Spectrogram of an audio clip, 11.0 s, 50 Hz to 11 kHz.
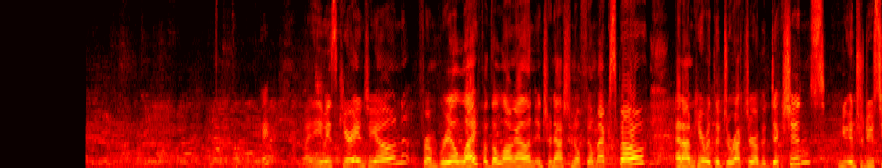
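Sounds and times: people chattering in a hall: 1.1 - 11.0.

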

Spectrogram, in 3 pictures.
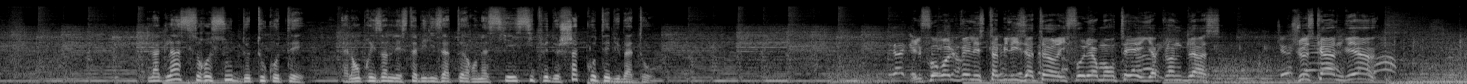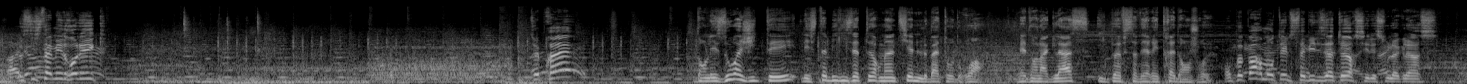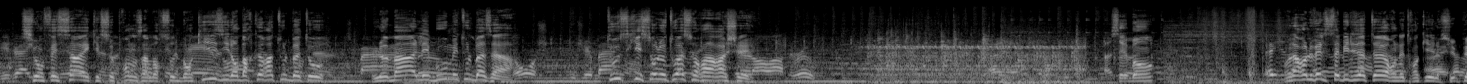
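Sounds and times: background music held notes: 0.0 - 42.6
boat engine drone: 15.8 - 19.9, 37.5 - 40.2
hydraulic whine: 16.0 - 19.9, 37.8 - 40.3.

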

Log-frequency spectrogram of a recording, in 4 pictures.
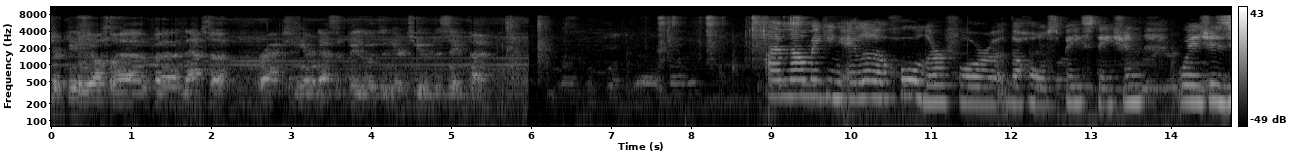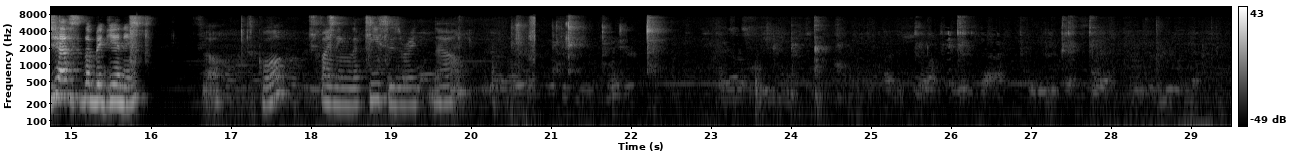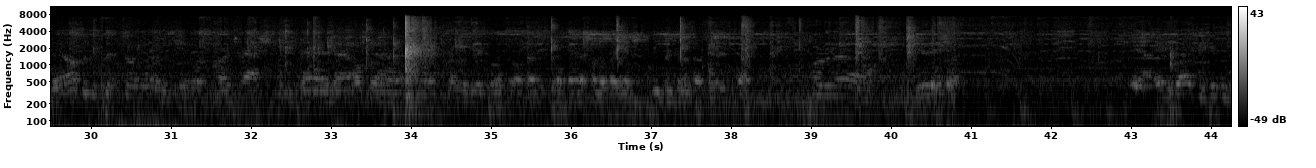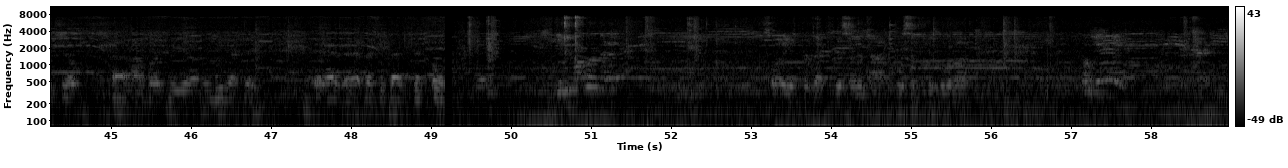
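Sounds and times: faint background music: 0.0 - 58.9
voice from television: 0.0 - 58.9.

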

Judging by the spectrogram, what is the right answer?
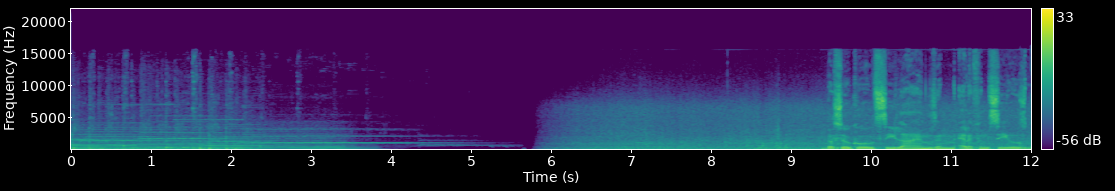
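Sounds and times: surf breaking over rocks: 5.9 - 12.0.

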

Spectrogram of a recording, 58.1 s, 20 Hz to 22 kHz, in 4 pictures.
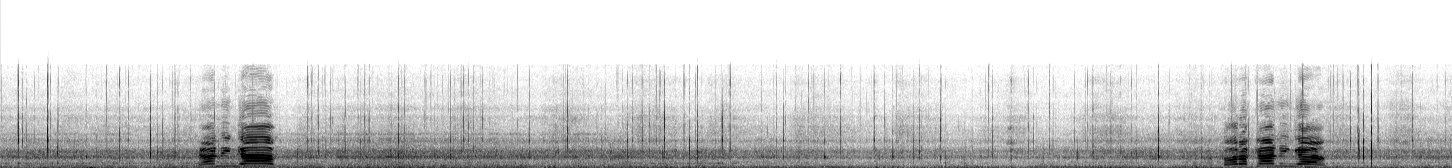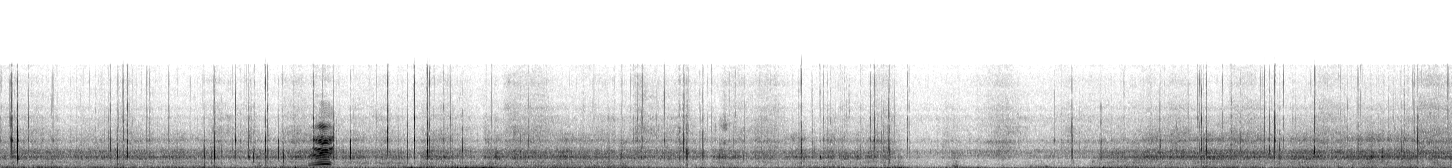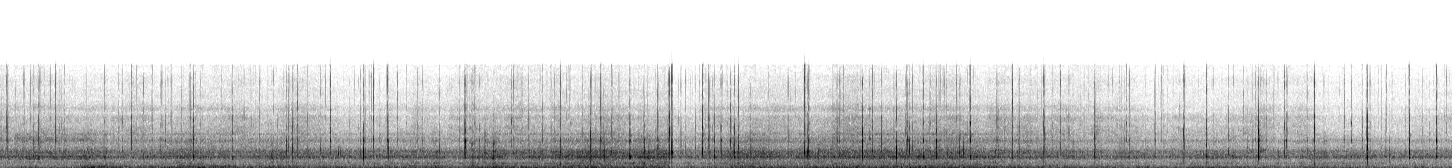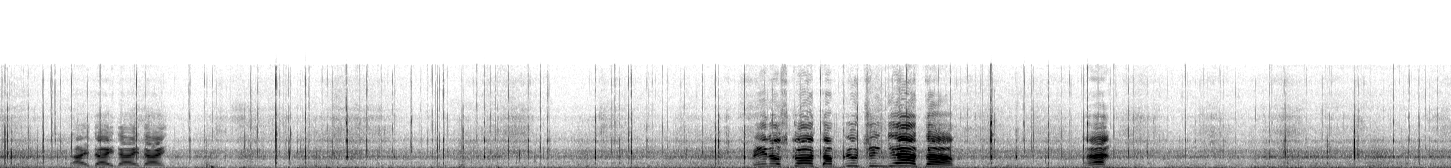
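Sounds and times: water slapping against hull: 0.0 - 58.0
wind buffeting microphone: 0.0 - 58.0.

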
